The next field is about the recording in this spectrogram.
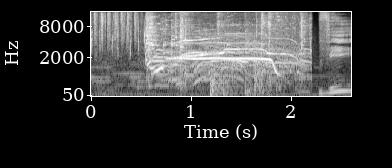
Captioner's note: all screaming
